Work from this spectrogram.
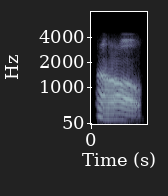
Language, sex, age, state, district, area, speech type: Gujarati, male, 45-60, Gujarat, Aravalli, urban, conversation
